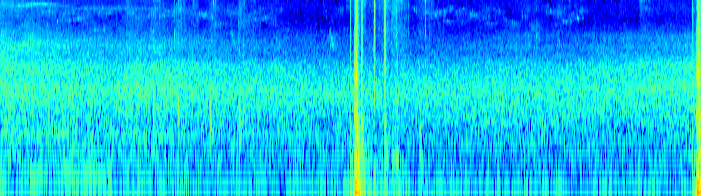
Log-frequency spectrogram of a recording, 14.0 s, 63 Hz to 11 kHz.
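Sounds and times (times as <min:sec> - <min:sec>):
loud thump: 0:07.0 - 0:08.0.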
